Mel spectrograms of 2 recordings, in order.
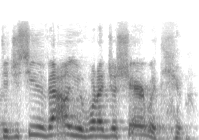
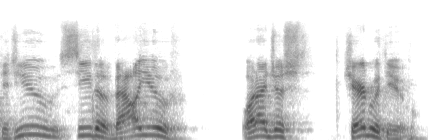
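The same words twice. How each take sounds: First: The question is asked in a happy, upbeat tone. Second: The question is asked in an unhappy, flat tone. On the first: It invites the listener to agree. The speaker calls it right. "But it's a happy yes" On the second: It does not invite the listener to agree. The speaker calls it wrong. "It's not like"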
